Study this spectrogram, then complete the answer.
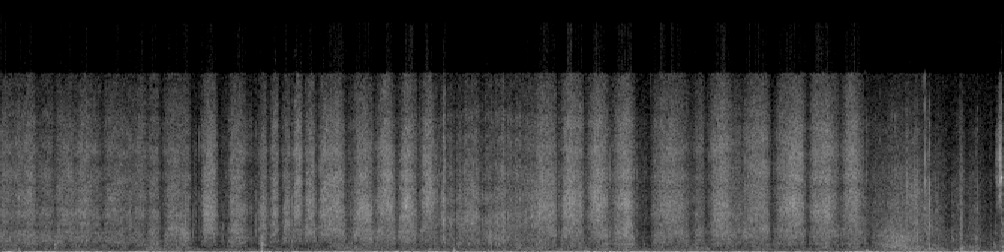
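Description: Close, steady rubbing scrubs across a surface, a dry, rhythmic sanding-like swish repeating for the full stretch with no voice.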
